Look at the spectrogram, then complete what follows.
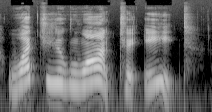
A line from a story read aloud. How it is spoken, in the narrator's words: Ian's sisters yell a duet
